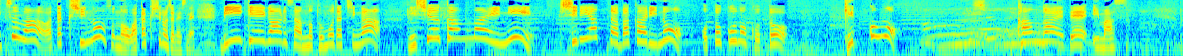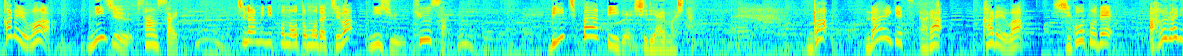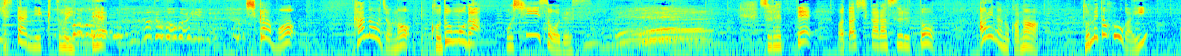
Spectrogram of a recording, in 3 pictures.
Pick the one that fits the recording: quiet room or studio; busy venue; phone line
busy venue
